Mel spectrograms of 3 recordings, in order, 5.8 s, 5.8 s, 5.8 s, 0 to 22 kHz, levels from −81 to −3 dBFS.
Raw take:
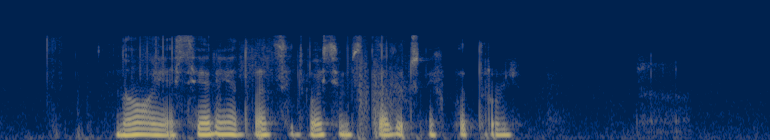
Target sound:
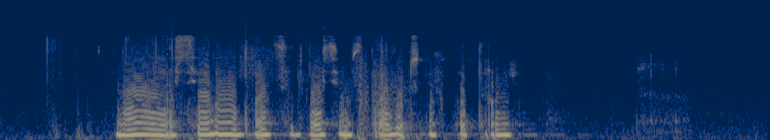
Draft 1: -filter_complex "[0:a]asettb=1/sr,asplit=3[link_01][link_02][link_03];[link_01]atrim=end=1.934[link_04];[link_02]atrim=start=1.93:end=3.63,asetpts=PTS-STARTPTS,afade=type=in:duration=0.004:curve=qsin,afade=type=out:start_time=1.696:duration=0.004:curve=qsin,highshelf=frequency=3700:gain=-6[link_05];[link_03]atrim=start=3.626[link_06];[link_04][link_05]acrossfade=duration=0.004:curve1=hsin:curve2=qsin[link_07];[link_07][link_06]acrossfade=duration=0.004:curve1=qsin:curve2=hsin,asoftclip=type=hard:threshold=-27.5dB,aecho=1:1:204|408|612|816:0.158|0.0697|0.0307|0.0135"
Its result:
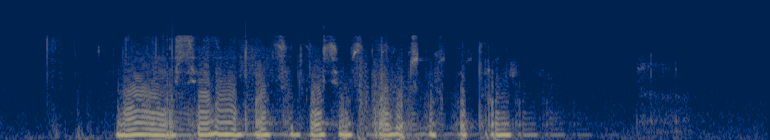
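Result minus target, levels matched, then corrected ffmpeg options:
echo-to-direct +9.5 dB
-filter_complex "[0:a]asettb=1/sr,asplit=3[link_01][link_02][link_03];[link_01]atrim=end=1.934[link_04];[link_02]atrim=start=1.93:end=3.63,asetpts=PTS-STARTPTS,afade=type=in:duration=0.004:curve=qsin,afade=type=out:start_time=1.696:duration=0.004:curve=qsin,highshelf=frequency=3700:gain=-6[link_05];[link_03]atrim=start=3.626[link_06];[link_04][link_05]acrossfade=duration=0.004:curve1=hsin:curve2=qsin[link_07];[link_07][link_06]acrossfade=duration=0.004:curve1=qsin:curve2=hsin,asoftclip=type=hard:threshold=-27.5dB,aecho=1:1:204|408|612:0.0531|0.0234|0.0103"

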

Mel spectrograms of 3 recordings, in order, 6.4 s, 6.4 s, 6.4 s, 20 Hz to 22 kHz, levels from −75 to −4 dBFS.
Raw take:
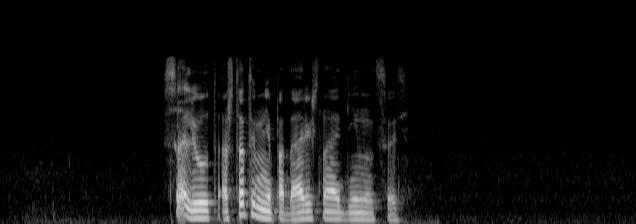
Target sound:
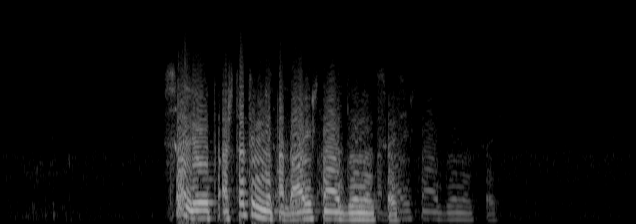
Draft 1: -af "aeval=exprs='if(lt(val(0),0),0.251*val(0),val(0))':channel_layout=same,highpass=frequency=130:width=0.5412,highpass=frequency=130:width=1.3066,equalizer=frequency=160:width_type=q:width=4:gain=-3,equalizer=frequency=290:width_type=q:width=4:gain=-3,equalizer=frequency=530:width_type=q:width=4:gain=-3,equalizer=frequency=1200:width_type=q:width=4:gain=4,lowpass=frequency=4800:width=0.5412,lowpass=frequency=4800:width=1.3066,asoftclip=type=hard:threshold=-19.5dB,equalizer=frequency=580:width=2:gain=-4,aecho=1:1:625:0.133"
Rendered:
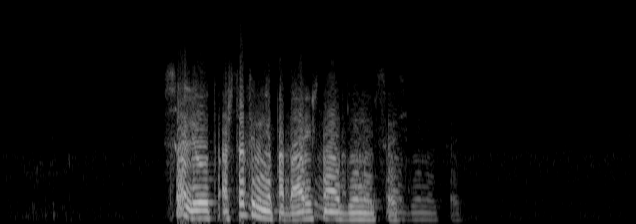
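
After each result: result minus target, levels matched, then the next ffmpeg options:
echo 358 ms early; hard clipping: distortion −6 dB
-af "aeval=exprs='if(lt(val(0),0),0.251*val(0),val(0))':channel_layout=same,highpass=frequency=130:width=0.5412,highpass=frequency=130:width=1.3066,equalizer=frequency=160:width_type=q:width=4:gain=-3,equalizer=frequency=290:width_type=q:width=4:gain=-3,equalizer=frequency=530:width_type=q:width=4:gain=-3,equalizer=frequency=1200:width_type=q:width=4:gain=4,lowpass=frequency=4800:width=0.5412,lowpass=frequency=4800:width=1.3066,asoftclip=type=hard:threshold=-19.5dB,equalizer=frequency=580:width=2:gain=-4,aecho=1:1:983:0.133"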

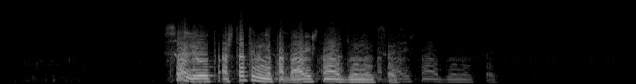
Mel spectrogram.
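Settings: hard clipping: distortion −6 dB
-af "aeval=exprs='if(lt(val(0),0),0.251*val(0),val(0))':channel_layout=same,highpass=frequency=130:width=0.5412,highpass=frequency=130:width=1.3066,equalizer=frequency=160:width_type=q:width=4:gain=-3,equalizer=frequency=290:width_type=q:width=4:gain=-3,equalizer=frequency=530:width_type=q:width=4:gain=-3,equalizer=frequency=1200:width_type=q:width=4:gain=4,lowpass=frequency=4800:width=0.5412,lowpass=frequency=4800:width=1.3066,asoftclip=type=hard:threshold=-26dB,equalizer=frequency=580:width=2:gain=-4,aecho=1:1:983:0.133"

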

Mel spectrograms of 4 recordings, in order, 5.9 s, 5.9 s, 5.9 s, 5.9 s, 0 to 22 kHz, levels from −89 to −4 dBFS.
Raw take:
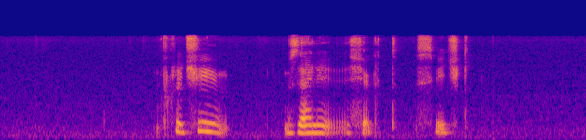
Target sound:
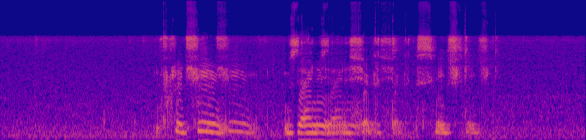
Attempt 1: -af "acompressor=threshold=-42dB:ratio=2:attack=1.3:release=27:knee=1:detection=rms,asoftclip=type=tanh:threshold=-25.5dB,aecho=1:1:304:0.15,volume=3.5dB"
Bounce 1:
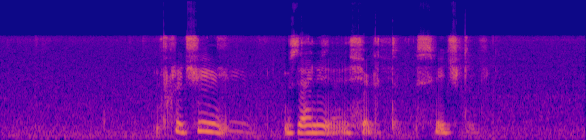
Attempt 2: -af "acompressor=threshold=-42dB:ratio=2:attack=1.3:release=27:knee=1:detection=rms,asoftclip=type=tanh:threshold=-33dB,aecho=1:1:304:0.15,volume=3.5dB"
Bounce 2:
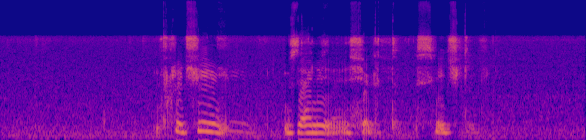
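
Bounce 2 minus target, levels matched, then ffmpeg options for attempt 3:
echo-to-direct −9 dB
-af "acompressor=threshold=-42dB:ratio=2:attack=1.3:release=27:knee=1:detection=rms,asoftclip=type=tanh:threshold=-33dB,aecho=1:1:304:0.422,volume=3.5dB"

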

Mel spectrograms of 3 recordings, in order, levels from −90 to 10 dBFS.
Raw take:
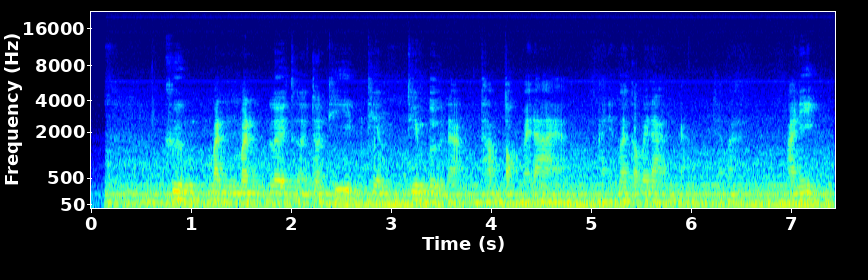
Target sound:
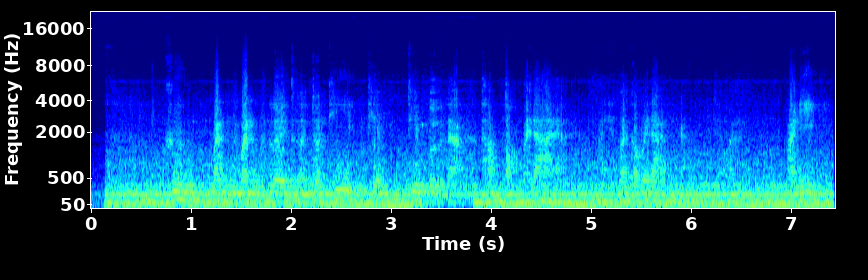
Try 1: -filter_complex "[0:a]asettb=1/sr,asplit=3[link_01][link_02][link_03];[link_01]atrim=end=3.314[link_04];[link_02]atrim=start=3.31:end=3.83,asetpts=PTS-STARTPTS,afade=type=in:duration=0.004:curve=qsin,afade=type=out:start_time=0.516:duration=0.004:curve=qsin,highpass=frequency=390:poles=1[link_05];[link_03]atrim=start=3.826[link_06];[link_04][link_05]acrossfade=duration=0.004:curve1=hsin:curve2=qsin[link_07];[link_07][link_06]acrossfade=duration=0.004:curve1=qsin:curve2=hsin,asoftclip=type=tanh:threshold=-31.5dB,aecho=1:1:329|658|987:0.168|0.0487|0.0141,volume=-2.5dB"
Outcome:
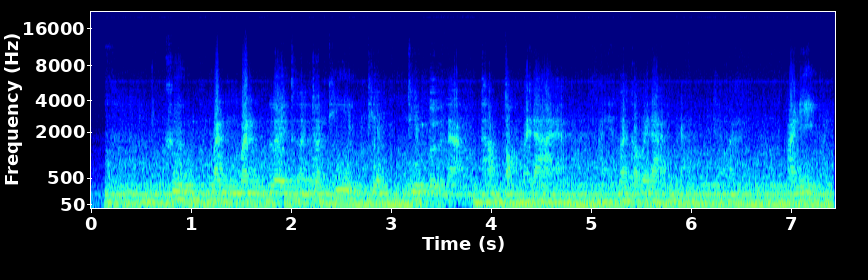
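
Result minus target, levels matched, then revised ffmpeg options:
echo 149 ms late
-filter_complex "[0:a]asettb=1/sr,asplit=3[link_01][link_02][link_03];[link_01]atrim=end=3.314[link_04];[link_02]atrim=start=3.31:end=3.83,asetpts=PTS-STARTPTS,afade=type=in:duration=0.004:curve=qsin,afade=type=out:start_time=0.516:duration=0.004:curve=qsin,highpass=frequency=390:poles=1[link_05];[link_03]atrim=start=3.826[link_06];[link_04][link_05]acrossfade=duration=0.004:curve1=hsin:curve2=qsin[link_07];[link_07][link_06]acrossfade=duration=0.004:curve1=qsin:curve2=hsin,asoftclip=type=tanh:threshold=-31.5dB,aecho=1:1:180|360|540:0.168|0.0487|0.0141,volume=-2.5dB"

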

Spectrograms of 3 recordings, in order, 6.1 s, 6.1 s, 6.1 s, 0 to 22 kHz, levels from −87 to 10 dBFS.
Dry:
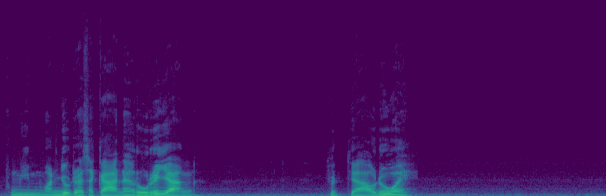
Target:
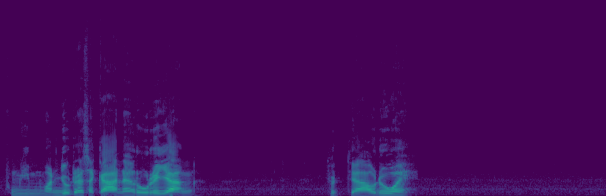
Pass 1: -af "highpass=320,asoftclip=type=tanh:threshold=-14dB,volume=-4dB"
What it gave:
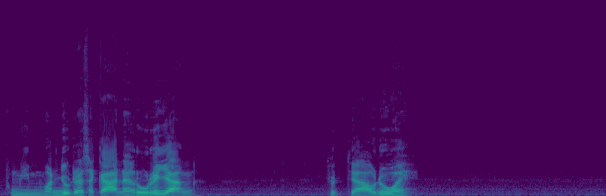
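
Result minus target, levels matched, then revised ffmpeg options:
250 Hz band +9.5 dB
-af "highpass=720,asoftclip=type=tanh:threshold=-14dB,volume=-4dB"

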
